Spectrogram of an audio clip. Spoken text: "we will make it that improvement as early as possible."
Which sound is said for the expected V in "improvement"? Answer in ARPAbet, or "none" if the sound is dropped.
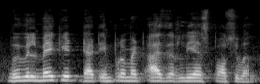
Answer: none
